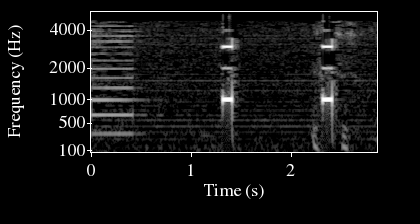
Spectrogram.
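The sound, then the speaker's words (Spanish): Two short, clear electronic phone beeps about a second apart announce an incoming call, following a faint steady tone at the start. “Ya voy, me está llamando mi novio.”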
